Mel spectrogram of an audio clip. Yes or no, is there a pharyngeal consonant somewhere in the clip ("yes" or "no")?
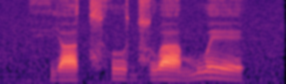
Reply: no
